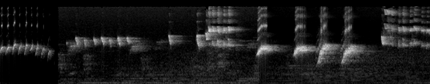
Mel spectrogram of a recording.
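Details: White-rumped shama song for training: pulsing trills at mid pitch, harsh high chatter, then four loud rich whistled notes each sliding upward, repeated roughly every half second.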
